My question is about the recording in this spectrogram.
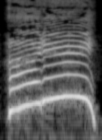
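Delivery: screeching falsetto shout of Heidi; High Pitch Eric yelling. Retold or imitated. Heckler shrieking at judge Heidi from the audience. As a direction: bellow the name in a squeal.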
